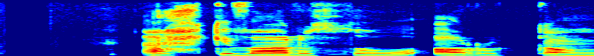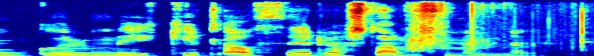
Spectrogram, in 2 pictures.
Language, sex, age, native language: Icelandic, male, 11, Icelandic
